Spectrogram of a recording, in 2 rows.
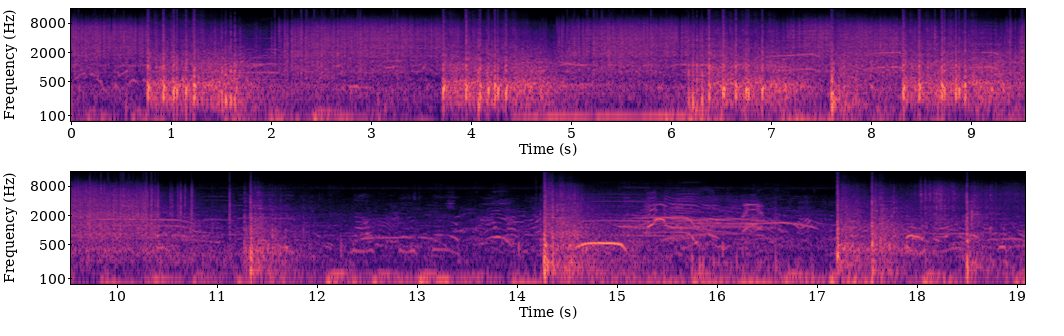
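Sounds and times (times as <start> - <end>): rapid firework bangs: 0.0 - 12.0, 14.3 - 14.7, 17.2 - 19.0
crackling hiss: 0.0 - 12.4, 17.2 - 19.0
fireworks bursting: 0.0 - 12.4, 14.2 - 15.1, 17.1 - 19.0.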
